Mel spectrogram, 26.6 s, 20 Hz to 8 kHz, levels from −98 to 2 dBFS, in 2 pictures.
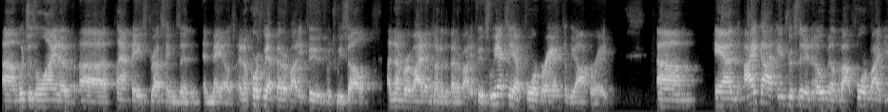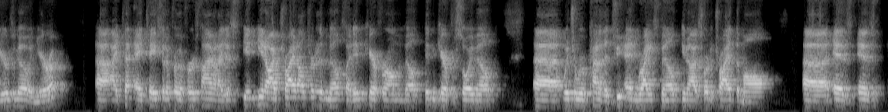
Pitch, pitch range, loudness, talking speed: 130 Hz, 120-140 Hz, -25 LUFS, 245 wpm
